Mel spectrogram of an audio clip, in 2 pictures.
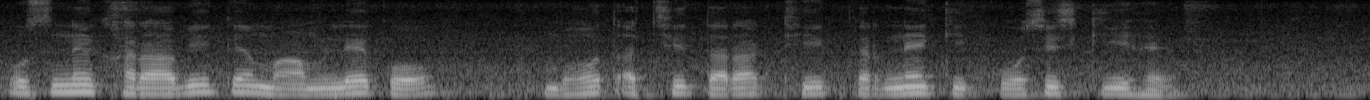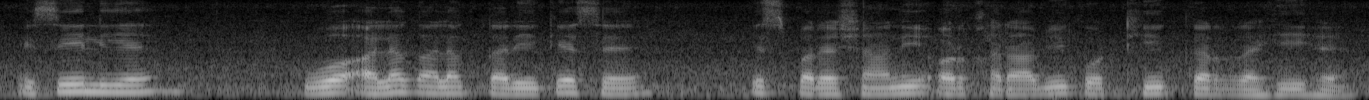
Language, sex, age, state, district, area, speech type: Urdu, male, 18-30, Delhi, South Delhi, urban, spontaneous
